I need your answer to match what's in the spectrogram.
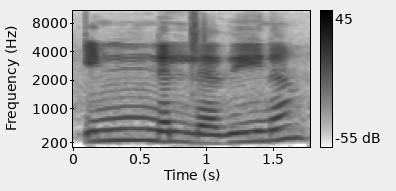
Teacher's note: لام کے اوپر سنگل زبر کی بیس پہ لام کو کھینچنا نہیں ہے۔ یا ساکن سے پہلے زال کے نیچے زیر ہے یا مدہ ہو رہا ہے، دو حرکت کھینچ کے ادا کریں گے۔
